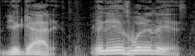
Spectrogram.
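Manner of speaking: usual speaking voice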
